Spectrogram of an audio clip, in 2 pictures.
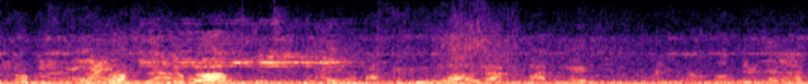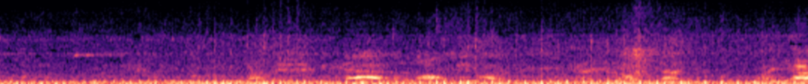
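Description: People's voices talking over the steady drone of motorbike engines in street traffic.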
